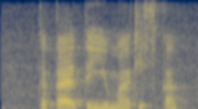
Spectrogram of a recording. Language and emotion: Russian, positive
